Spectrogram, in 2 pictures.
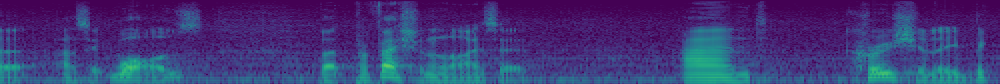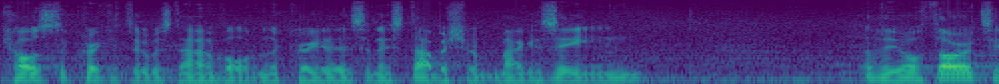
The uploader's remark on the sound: Recorded live from The Wheatsheaf Pub - Tooting.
